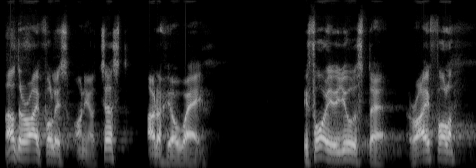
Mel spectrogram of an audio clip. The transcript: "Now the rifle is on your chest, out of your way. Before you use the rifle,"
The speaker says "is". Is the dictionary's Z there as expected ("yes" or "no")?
no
